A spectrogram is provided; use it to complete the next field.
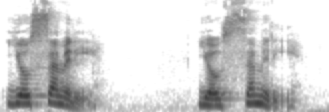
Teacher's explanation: En la T no eches aire, solo es Yosemite.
